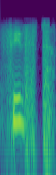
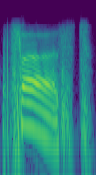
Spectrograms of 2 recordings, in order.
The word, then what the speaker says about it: first: FIRST, এটা ফিস্ট না হয়ে ফার্স্ট হয়ে উঠলো।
